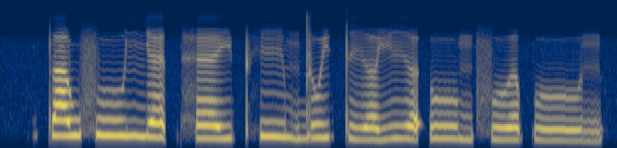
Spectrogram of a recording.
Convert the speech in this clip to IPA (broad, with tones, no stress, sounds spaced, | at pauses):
t̪ a˧˥ w f uː˧ ɲ ɛː˧˩ t̚ h ɛː˩ j pʰ iː˥˨ m d u˧˥ j t̪ i˩ ə̯ j i˧˩ ə̯ ʔ uː˧˩ m f u˧ ə̯ p uː˧˩ n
